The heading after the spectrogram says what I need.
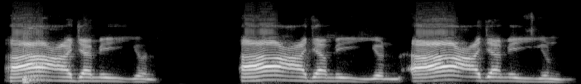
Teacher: آپ دوسرے حمزہ کو الف بھی نہ پڑھیں اور حمزہ بھی نہ پڑھیں، درمیان درمیان پڑھ لیں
